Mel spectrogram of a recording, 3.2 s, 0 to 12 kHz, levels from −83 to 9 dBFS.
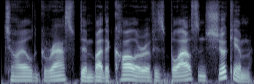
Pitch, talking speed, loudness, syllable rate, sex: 105 Hz, 245 wpm, -18 LUFS, 5.1 syllables/s, male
